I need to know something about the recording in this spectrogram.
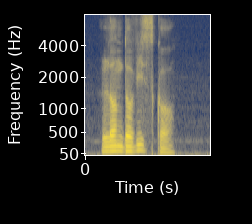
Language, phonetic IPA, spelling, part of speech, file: Polish, [ˌlɔ̃ndɔˈvʲiskɔ], lądowisko, noun, Pl-lądowisko.ogg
